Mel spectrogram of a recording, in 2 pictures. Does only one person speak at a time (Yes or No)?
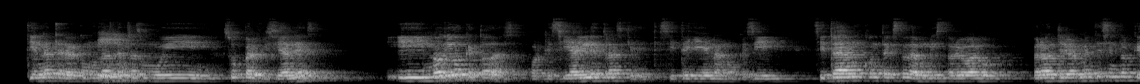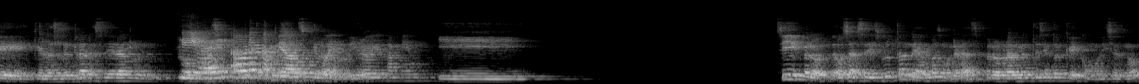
No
